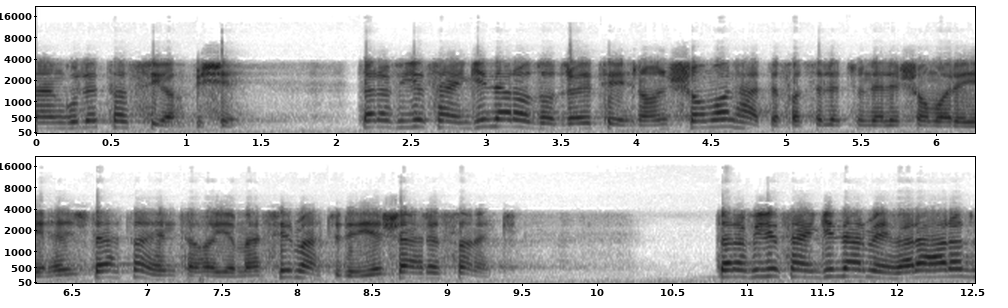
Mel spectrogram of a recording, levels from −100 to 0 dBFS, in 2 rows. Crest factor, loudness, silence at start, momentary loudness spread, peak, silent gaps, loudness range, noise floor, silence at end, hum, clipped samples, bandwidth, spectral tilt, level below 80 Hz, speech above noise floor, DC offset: 16 dB; -15 LUFS; 0 s; 8 LU; 0 dBFS; none; 2 LU; -59 dBFS; 0 s; none; under 0.1%; 7.4 kHz; -3 dB/octave; -62 dBFS; 43 dB; under 0.1%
